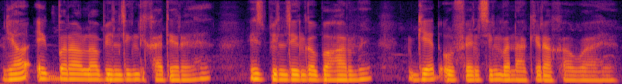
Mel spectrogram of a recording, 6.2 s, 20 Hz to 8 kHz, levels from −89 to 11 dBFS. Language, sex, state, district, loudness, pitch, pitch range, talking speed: Hindi, male, Arunachal Pradesh, Papum Pare, -15 LUFS, 130 Hz, 125-140 Hz, 200 wpm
